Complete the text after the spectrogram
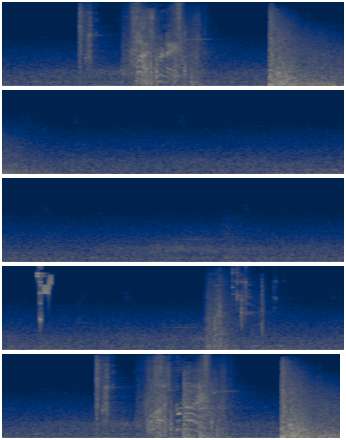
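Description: A grenade pin clicks as it is pulled and released.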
